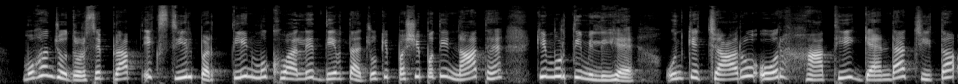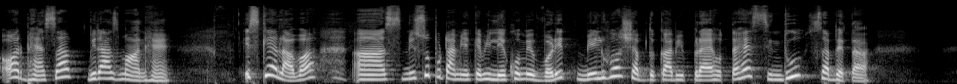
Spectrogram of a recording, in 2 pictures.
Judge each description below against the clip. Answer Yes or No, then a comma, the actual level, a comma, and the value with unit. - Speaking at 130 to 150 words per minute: Yes, average, 140 wpm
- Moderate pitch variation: No, wide, 6.7 semitones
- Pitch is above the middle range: Yes, very high, 260 Hz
